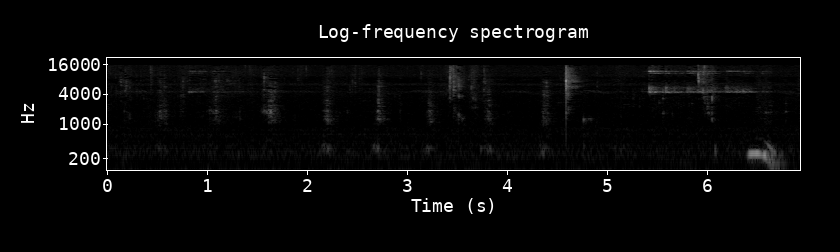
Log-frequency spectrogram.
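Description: Close-up chewing of a mouthful of rice, pepes tahu and raw vegetables: a run of small wet clicks and smacks, one or two a second. Near the end comes a short low hum that falls in pitch.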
